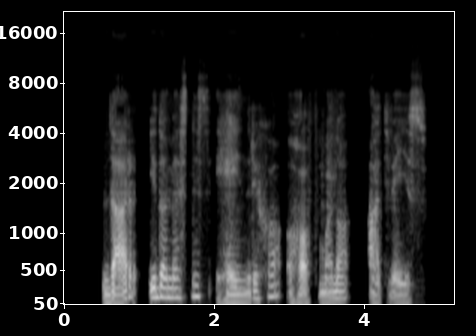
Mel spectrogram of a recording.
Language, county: Lithuanian, Kaunas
